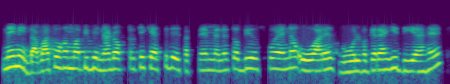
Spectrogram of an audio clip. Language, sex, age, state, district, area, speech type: Hindi, female, 18-30, Rajasthan, Jaipur, urban, conversation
